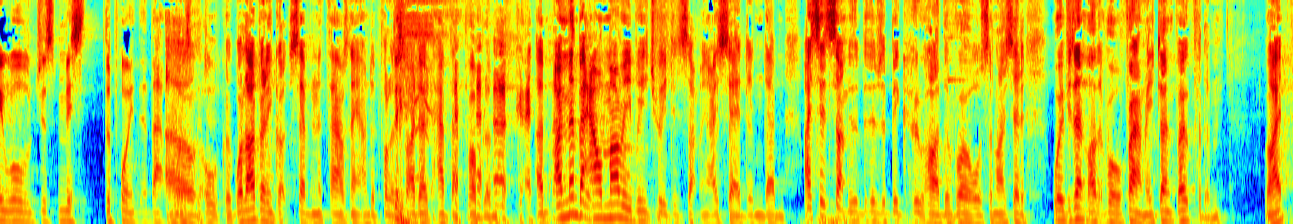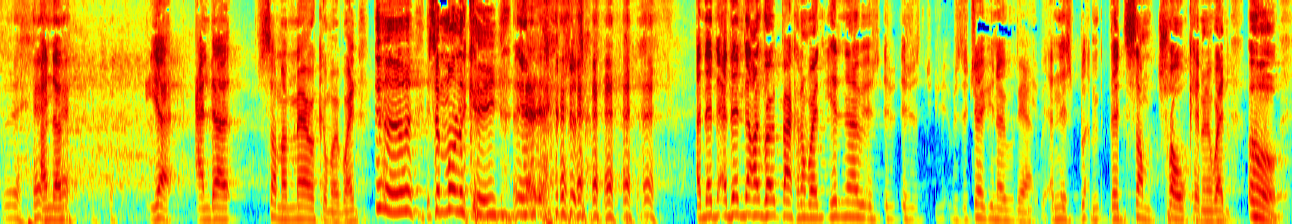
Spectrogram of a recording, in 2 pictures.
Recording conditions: live audience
